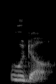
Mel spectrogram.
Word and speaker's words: Udoh: But I say Udoh. Well, I will always pronounce your name. Probably that Udoh is still wrong, but I want to say it right. Well, so say it right one more time. Udoh.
